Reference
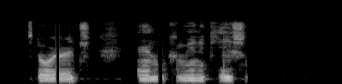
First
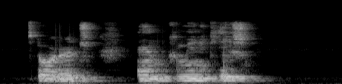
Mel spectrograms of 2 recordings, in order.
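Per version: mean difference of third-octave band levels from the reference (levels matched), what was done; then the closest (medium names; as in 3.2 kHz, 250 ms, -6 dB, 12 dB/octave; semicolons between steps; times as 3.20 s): 4.5 dB: simulated room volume 320 m³, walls furnished, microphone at 1.4 m; loudness maximiser +10.5 dB; trim -7.5 dB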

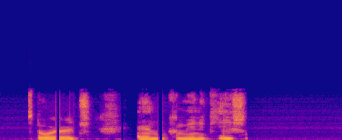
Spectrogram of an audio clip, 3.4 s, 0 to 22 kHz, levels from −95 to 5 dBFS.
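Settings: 1.5 dB: dynamic bell 830 Hz, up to -6 dB, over -37 dBFS, Q 1.5; in parallel at +2 dB: compression, threshold -34 dBFS, peak gain reduction 17.5 dB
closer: second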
